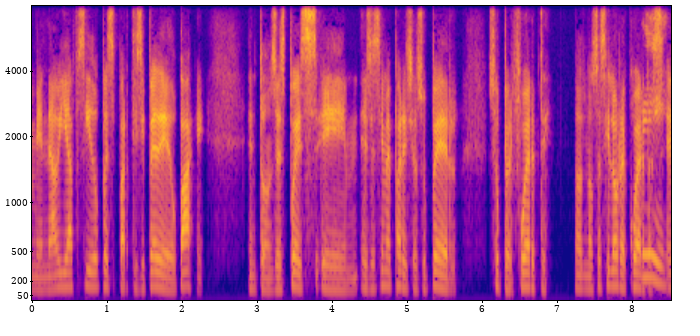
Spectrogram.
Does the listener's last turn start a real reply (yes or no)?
yes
